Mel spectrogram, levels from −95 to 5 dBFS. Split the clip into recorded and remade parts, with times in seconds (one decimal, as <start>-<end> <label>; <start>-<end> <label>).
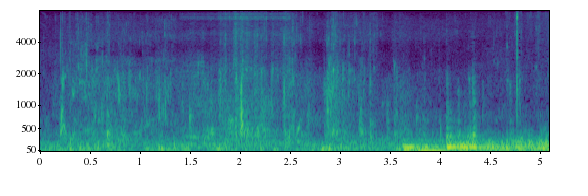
0.0-1.4 recorded; 1.4-2.5 remade; 2.5-5.1 recorded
